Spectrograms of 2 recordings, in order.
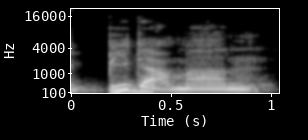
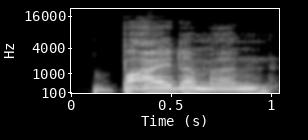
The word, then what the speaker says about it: Biedermann: and from now on I'll pronounce the name bman in its real Swiss German form baman like saying J Edgar huba for the FBI director it so here it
